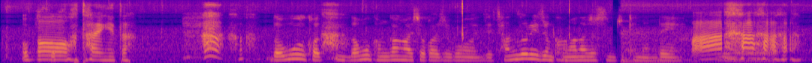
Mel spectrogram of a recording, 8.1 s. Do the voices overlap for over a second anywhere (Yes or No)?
No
